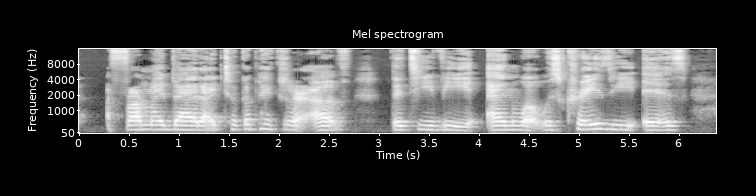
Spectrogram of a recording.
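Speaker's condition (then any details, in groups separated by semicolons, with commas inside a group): Cerebral palsy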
